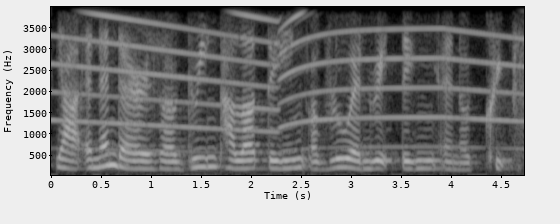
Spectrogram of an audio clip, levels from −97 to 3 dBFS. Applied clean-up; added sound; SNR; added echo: none; Siren; 5 dB; none.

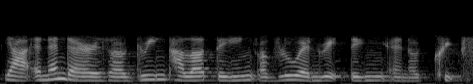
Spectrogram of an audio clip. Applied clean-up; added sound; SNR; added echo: none; none; none; none.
